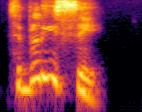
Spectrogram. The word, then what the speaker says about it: Tbilisi: TBC Bank Group PLC is a prominent financial institution headquartered in Tbilisi, Georgia.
